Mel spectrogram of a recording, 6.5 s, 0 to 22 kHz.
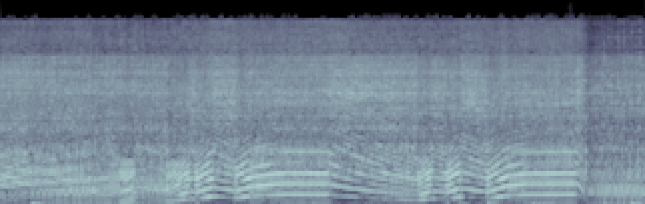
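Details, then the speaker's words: Stihl MS260 project chainsaw, two-stroke: surges and dips unevenly, pitch sagging and stumbling at low speed before cutting out. Great top end, but it bogs at idle and dies unless the throttle is kept flipping. Cause unclear. "so she starts and runs but really really Peaks fantastic but Lowdown is very unhappy if you leave a idling for a minute half a minute to start to get heavy and start to bog down and then just cut out"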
